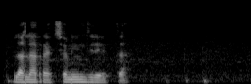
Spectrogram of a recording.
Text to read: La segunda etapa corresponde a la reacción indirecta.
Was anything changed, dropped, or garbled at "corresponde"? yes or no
yes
